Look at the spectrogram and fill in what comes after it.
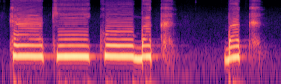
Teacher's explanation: Di sini ada hamesnya, keluar nafas yang berjalan.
